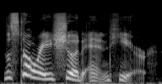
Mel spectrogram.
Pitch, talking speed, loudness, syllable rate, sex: 240 Hz, 185 wpm, -18 LUFS, 5.0 syllables/s, female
